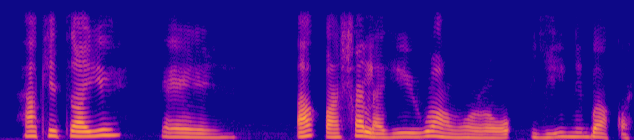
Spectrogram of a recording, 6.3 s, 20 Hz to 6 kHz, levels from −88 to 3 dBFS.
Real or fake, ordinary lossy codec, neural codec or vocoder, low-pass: fake; none; codec, 24 kHz, 1 kbps, SNAC; 5.4 kHz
